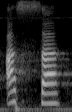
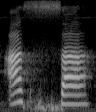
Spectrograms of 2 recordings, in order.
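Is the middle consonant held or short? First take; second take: short; held. First: The middle consonant is short and not held. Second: The middle consonant is pressed and held long. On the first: The letter has no doubling mark. "Kalau biasanya ini dibaca asa" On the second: The letter has a doubling mark. "ditekan dan ditahan dua harokat"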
